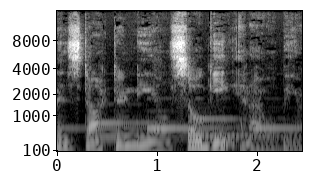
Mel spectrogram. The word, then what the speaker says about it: Soggie: name is dr neal sogi and i will be your instructor for this course if you're ever wondering how to pronounce my name it is soggy so just think of a stogie cigar and if you ever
